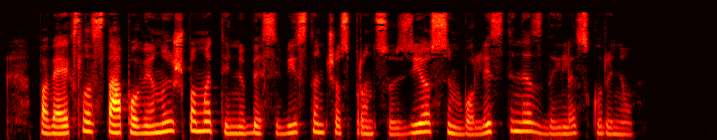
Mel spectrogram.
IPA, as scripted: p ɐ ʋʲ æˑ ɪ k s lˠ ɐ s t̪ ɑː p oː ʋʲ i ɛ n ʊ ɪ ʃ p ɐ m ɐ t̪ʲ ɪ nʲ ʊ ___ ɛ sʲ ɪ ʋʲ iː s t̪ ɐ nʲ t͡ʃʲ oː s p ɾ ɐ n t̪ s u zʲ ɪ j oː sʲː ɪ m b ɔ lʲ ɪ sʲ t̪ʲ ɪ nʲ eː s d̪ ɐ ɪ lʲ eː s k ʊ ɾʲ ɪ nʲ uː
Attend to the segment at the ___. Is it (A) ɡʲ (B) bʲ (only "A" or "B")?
B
